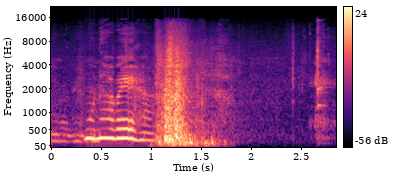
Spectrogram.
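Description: A young woman exclaims loudly with surprise.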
